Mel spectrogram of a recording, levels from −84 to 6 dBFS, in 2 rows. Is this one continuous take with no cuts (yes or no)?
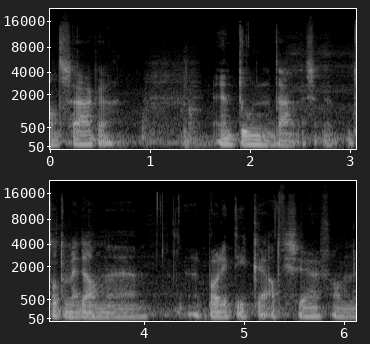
no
